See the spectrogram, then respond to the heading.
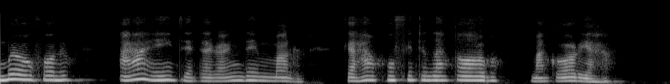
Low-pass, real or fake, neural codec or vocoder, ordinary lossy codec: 9.9 kHz; fake; codec, 16 kHz in and 24 kHz out, 0.9 kbps, LongCat-Audio-Codec, fine tuned four codebook decoder; Opus, 32 kbps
